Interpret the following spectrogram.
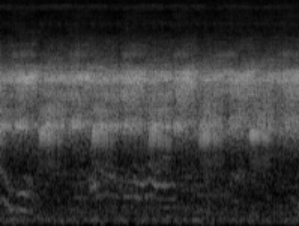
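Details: Post-rain nighttime cricket chorus: a high, continuous, buzzy shrill with gently pulsing lower tones and a few faint, short lower calls in the background.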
